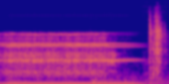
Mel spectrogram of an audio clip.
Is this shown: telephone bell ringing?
yes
